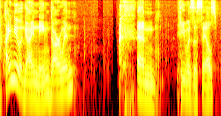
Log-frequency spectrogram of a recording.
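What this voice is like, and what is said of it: Usual voice. Nothing is said of it.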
